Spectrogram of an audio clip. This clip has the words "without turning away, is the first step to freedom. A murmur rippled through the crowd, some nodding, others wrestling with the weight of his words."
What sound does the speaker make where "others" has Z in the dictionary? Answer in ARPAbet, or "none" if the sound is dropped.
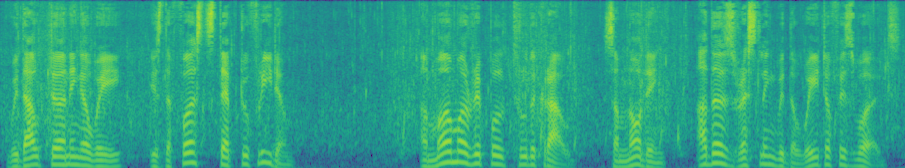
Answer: Z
